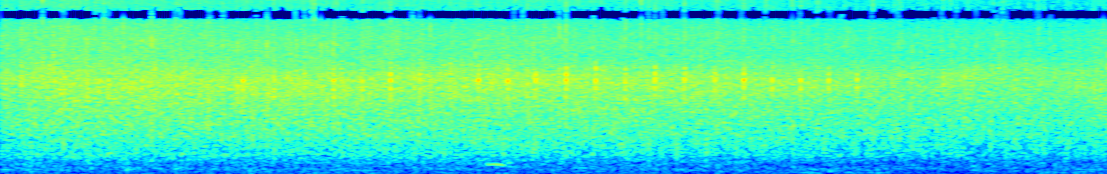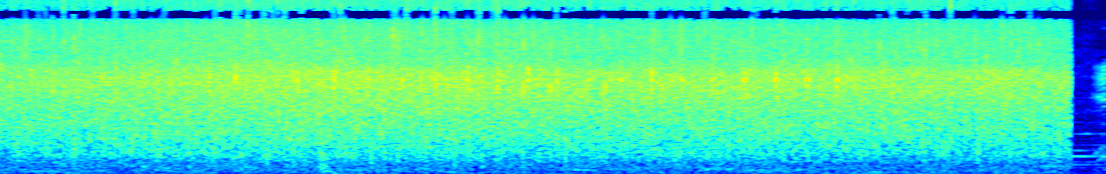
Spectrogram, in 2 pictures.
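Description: Audience applauding steadily throughout; the applause stops suddenly near the end.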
